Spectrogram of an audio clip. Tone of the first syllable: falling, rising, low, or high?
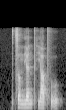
falling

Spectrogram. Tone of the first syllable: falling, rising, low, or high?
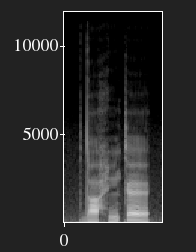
low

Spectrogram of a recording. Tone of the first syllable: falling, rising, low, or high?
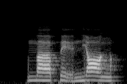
rising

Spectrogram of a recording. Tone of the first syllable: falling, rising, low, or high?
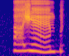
high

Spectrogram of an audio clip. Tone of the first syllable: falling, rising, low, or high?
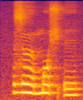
falling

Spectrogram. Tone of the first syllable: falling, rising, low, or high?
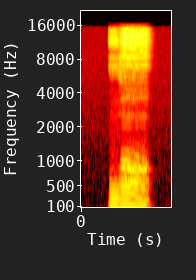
falling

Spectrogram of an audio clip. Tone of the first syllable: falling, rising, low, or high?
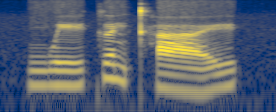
rising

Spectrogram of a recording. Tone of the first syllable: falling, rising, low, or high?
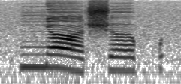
falling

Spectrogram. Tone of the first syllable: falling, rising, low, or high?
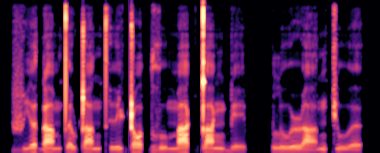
rising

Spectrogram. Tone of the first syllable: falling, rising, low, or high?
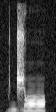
high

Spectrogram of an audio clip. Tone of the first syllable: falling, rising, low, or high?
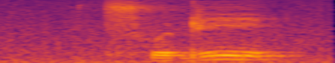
low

